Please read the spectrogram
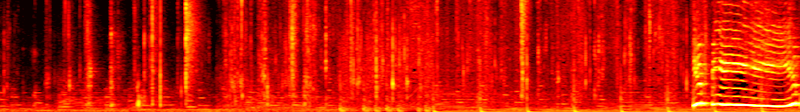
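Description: Sticky homemade slime being squished and stretched in the hands, making small wet clicks and pops, under quiet background music. About four seconds in, the music picks up a bass beat. Near the end a loud, very high-pitched voice starts.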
